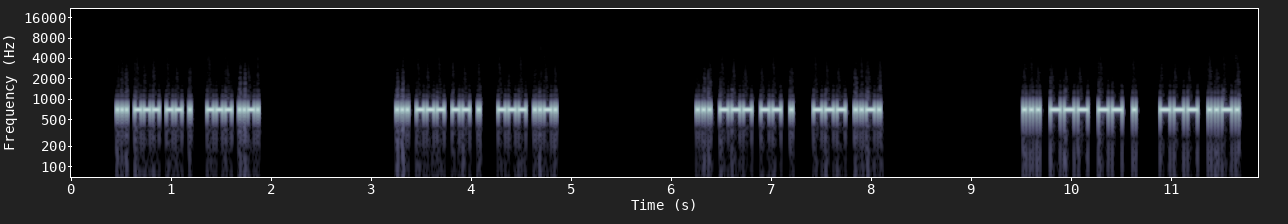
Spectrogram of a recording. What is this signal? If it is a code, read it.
Morse code, heard as a keyed tone, about 42 wpm, 700 Hz. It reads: SOME OF SOME OF SOME OF SOME OF
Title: Speed-Racing - Sets of 2 Words 35wpm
